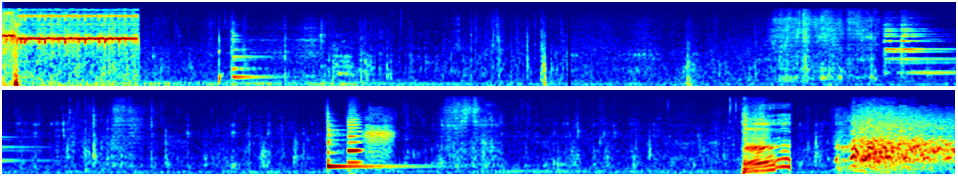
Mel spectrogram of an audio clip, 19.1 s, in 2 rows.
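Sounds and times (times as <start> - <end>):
noodles slurped: 10.1 - 12.8, 13.8 - 17.9.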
